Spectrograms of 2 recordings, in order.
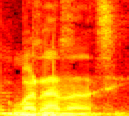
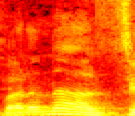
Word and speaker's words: Varanasi: ¿Esta ciudad cómo es? ¿Se pronuncia? – Varanasi. – Varanasi. – Está subida al Facebook ahora, sí. – Es Varanasi. En India.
